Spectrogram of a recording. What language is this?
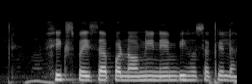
Magahi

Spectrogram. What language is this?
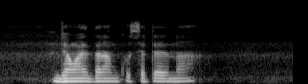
Santali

